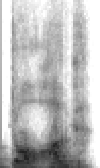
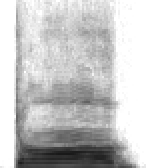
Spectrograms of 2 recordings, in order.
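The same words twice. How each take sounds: First: It is said at normal speed. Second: It is said slowly, each sound drawn out.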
